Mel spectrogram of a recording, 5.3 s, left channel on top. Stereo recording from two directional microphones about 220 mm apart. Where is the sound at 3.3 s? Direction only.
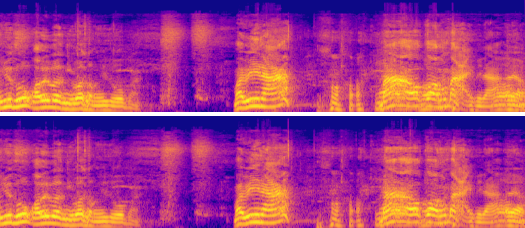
Centre (ahead or behind).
